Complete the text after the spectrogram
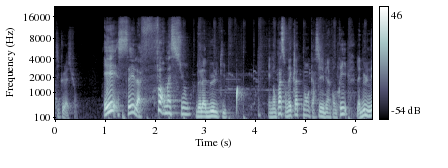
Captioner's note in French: bop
